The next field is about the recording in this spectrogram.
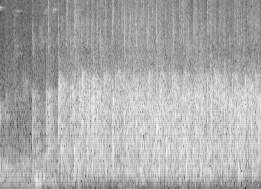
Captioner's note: audience clapping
